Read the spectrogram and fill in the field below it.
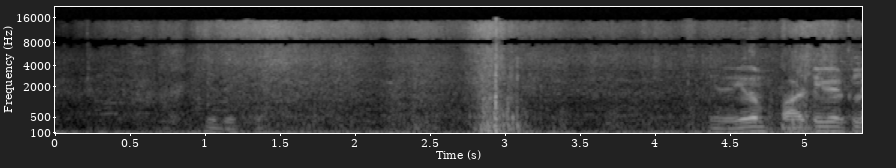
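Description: Silk cloth rustles as it is unfolded and handled.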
